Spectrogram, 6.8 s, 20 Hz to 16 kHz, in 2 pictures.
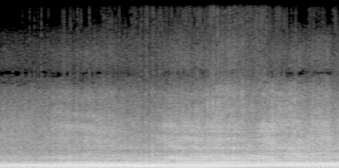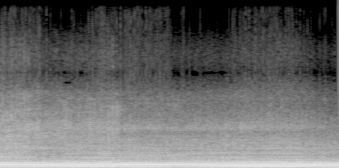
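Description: Ford S550 Mustang on a ghost cam tune with catless long tube headers, its exhaust burbling and rising through several loud close revs with an uneven lumpy idle character.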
